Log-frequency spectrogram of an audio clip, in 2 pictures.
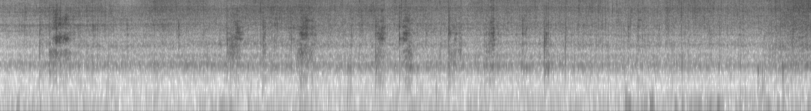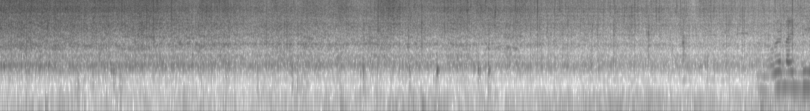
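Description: Ginger, garlic and green chillies sizzle and crackle steadily in hot oil in a pan, a loud continuous frying hiss with scattered pops and occasional stirring scrapes.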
